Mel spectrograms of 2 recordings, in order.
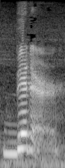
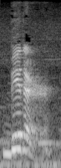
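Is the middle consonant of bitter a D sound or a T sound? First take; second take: D sound; D sound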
